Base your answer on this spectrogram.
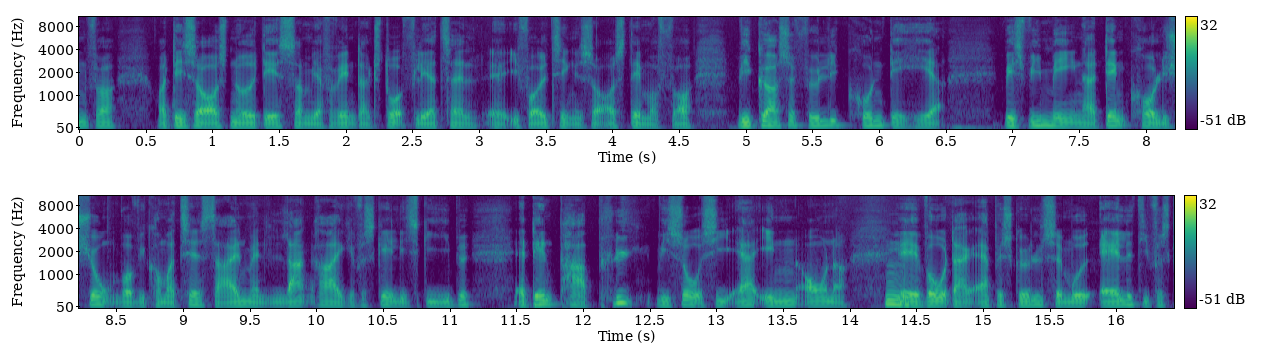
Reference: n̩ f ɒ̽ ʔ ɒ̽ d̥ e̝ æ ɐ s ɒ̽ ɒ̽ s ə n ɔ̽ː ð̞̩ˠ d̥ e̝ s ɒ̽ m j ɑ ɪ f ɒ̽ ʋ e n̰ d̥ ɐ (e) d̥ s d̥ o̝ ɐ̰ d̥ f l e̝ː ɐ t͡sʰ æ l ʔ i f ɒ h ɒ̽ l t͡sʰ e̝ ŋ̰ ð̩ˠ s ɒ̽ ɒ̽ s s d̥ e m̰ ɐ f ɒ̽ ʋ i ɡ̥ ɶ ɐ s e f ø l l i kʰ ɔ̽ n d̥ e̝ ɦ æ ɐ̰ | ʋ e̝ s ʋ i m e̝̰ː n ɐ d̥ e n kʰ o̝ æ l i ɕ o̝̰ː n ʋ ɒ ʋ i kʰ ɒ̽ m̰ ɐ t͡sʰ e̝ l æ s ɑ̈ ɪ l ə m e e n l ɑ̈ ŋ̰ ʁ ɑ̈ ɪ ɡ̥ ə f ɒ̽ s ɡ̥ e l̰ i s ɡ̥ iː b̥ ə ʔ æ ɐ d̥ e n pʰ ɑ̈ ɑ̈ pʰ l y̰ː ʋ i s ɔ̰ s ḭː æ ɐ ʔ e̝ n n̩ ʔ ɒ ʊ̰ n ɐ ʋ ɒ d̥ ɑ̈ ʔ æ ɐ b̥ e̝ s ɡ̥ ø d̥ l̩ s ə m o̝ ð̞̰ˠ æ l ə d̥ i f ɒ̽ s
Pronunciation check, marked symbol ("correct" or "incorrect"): correct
